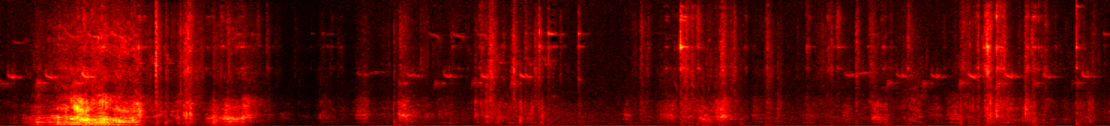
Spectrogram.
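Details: Two Inuit dogs play fighting rough and tumble, a black and white Northern Inuit named Rox and a wolf-like Saarloos Inuit named Wylee: a loud burst of growling vocalisation early, then softer grumbles, snorts and scuffling in bursts.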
